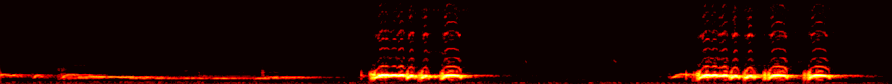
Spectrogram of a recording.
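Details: Singing local zebra dove: a low, drawn-out purring note, then two separate bursts of quick, bubbling cooing notes about a second and a half apart, with silence between.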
